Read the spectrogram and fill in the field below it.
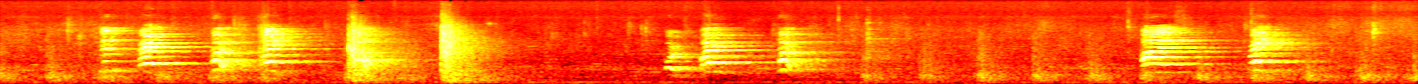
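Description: A man shouts drill commands loudly, echoing in a large hall.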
